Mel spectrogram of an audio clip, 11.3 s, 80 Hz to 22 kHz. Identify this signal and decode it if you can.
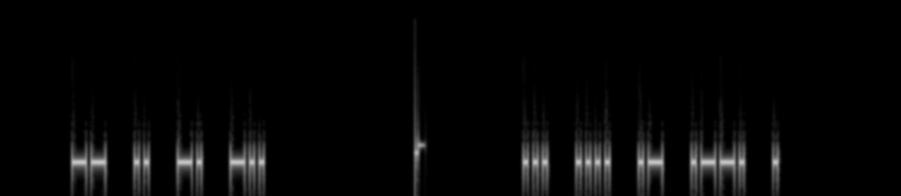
Morse code, heard as a keyed tone, about 20 wpm, spaced as for 14 wpm, 700 Hz. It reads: MIND SHAPE
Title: 2x Character Spacing - Top 500 Words - 20wpm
